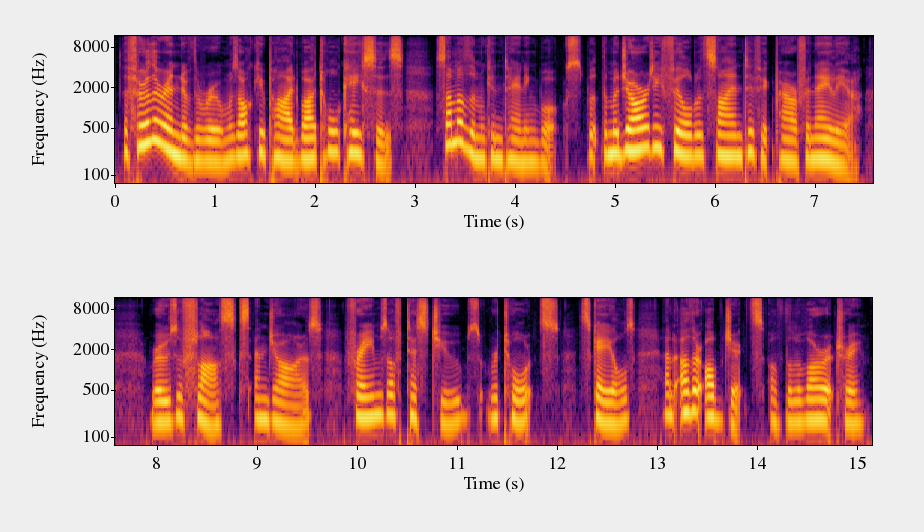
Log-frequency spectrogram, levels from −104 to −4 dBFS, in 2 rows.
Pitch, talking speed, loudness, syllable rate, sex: 190 Hz, 160 wpm, -18 LUFS, 5.0 syllables/s, female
